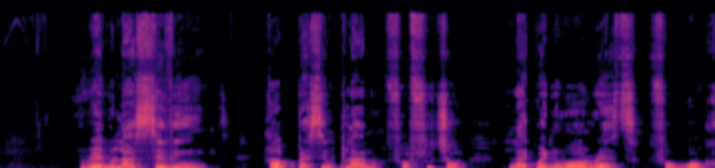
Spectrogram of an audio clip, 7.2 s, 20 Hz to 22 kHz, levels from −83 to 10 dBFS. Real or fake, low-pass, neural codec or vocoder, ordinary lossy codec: real; none; none; none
